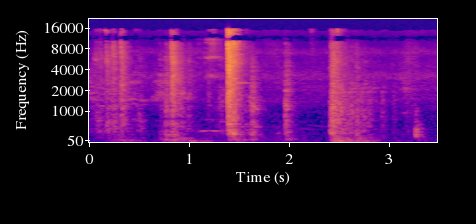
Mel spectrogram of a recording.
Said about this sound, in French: On va commencer par ouvrir cette porte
